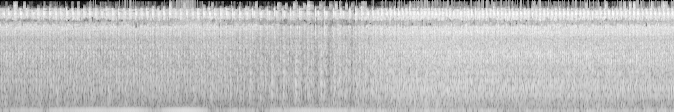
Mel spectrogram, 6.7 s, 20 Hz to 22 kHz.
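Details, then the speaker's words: Misfiring Mini during coil test: with coil 2 unplugged the idle lurches and sags in heavy low thumps, nearly stalling, showing coil 2 works; cylinder three coil later found faulty. "and as you see that one works even better because it wants to switch off the clasp"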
